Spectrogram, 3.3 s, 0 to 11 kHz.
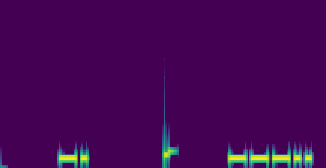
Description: Morse code, heard as a keyed tone, about 22 wpm, 700 Hz. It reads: N 8
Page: This rapid-fire timing is geared to push your ICR (Instant Character Recognition) skills.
